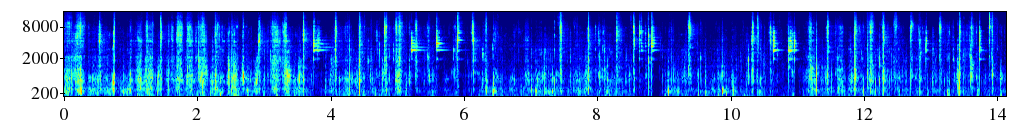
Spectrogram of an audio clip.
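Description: A man chews food noisily and wetly close to a microphone.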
